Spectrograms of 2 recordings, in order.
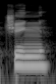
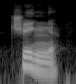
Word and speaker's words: Qing: so that the the ching the qing dynasty this qing word is from their word which i assume is pronounced very similarly uh i know i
